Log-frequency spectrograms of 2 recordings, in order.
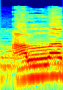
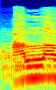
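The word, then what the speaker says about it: الله: আল্লাহ নয়, কিন্তু আল্লাহ হচ্ছে অশুদ্ধ, শুদ্ধ হচ্ছে আল্লাহ। বলার সময় মুখটা গোল হয়ে যাবে।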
